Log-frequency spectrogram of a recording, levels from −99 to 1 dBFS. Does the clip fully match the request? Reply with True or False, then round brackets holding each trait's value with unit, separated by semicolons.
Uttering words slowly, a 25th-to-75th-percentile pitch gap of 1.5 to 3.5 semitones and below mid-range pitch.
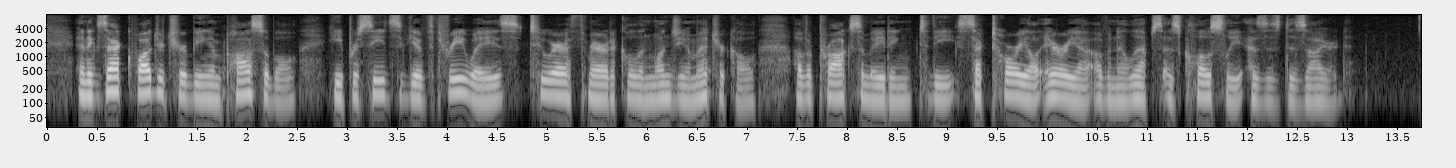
True (130 wpm; 2.9 semitones; 130 Hz)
